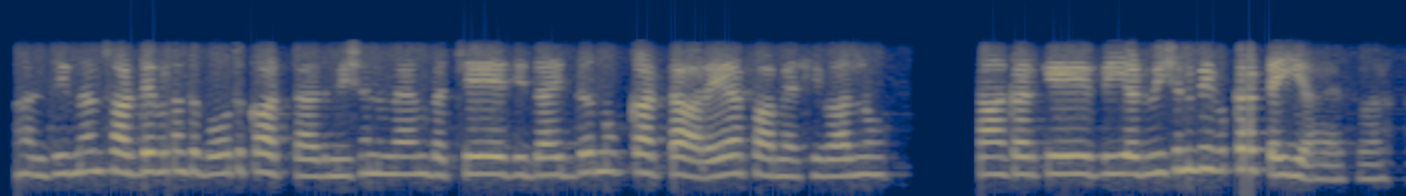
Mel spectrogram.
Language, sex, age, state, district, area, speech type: Punjabi, female, 30-45, Punjab, Shaheed Bhagat Singh Nagar, urban, conversation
